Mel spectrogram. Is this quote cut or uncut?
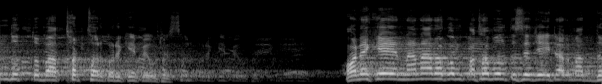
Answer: uncut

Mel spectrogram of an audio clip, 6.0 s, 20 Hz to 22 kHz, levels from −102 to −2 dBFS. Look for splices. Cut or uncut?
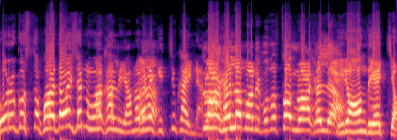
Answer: cut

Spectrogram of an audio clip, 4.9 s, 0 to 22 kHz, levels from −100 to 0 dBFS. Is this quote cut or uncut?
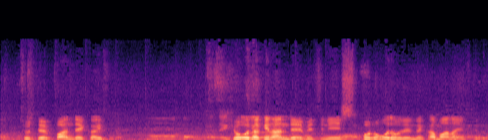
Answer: uncut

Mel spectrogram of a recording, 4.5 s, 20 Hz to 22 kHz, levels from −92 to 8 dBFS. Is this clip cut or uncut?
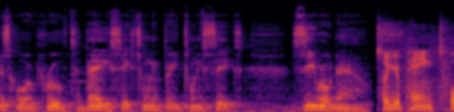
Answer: cut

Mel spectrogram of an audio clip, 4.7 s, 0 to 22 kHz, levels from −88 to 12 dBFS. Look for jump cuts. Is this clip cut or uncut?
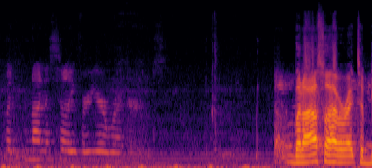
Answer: cut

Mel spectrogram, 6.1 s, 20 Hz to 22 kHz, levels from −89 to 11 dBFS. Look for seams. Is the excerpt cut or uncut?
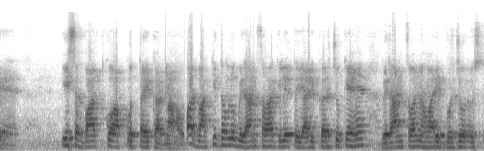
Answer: cut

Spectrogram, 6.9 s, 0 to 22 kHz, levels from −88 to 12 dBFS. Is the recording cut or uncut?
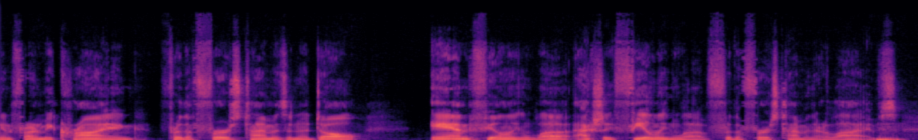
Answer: uncut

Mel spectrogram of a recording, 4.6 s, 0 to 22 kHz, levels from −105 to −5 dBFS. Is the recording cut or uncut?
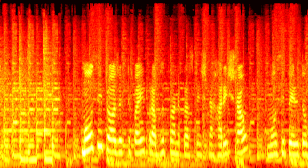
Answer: cut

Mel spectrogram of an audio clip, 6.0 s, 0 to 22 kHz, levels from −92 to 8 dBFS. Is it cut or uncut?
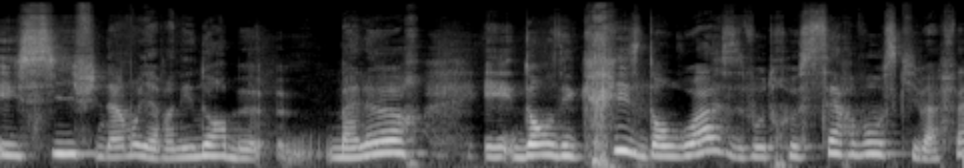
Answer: uncut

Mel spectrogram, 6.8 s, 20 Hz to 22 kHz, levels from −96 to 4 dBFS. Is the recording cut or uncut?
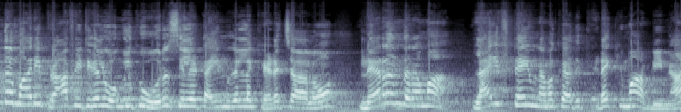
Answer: uncut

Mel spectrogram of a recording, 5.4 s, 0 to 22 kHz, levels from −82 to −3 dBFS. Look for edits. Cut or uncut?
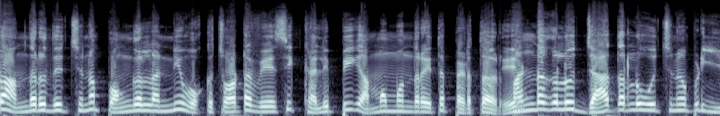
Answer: cut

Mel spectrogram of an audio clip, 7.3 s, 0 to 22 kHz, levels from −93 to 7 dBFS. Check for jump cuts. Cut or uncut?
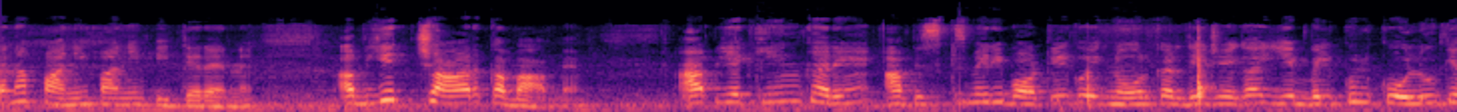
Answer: cut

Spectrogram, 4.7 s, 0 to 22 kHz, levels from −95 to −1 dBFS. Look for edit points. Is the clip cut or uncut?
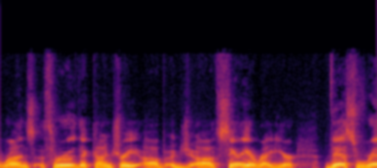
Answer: cut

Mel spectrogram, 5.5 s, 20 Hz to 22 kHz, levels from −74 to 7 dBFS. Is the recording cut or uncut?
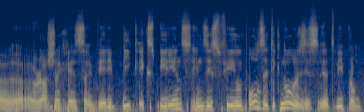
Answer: cut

